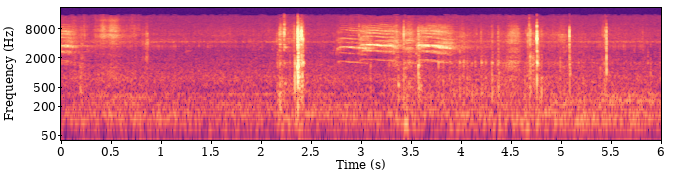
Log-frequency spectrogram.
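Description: Birds chirping in short descending calls, a few near the start and a cluster about three seconds in, with several sharp clicks, the loudest about two seconds in, over a faint steady hum.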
